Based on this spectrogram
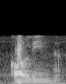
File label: hill, portuguese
